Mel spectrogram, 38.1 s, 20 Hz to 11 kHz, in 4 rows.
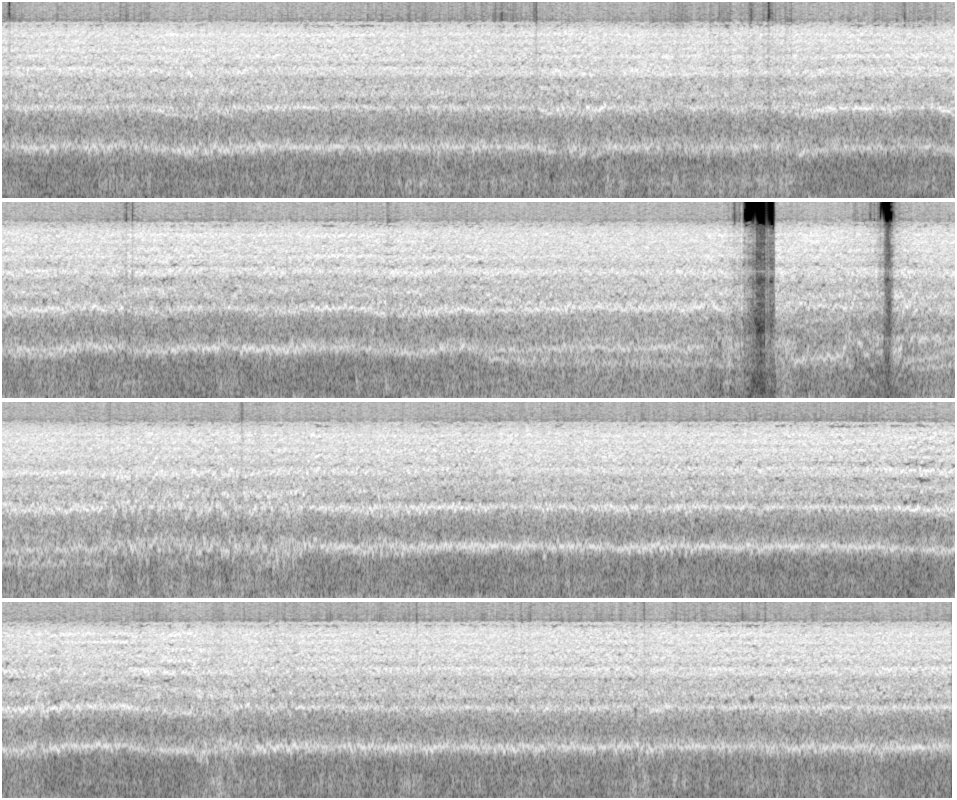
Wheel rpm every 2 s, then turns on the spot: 230, 220, 230, 230, 230, 220, 220, 210, 130, 140, 200, 220, 230, 230, 220, 230, 230, 230, 230.
none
